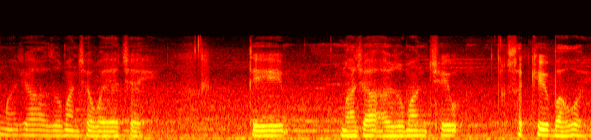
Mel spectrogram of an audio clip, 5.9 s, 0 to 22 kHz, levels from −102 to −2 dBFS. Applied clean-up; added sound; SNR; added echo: none; none; none; none.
